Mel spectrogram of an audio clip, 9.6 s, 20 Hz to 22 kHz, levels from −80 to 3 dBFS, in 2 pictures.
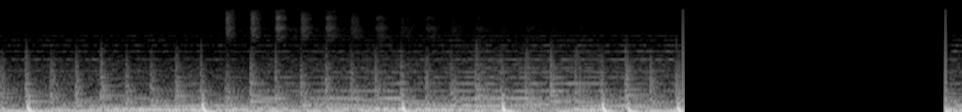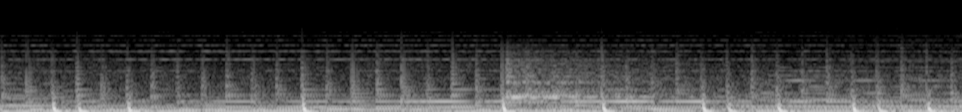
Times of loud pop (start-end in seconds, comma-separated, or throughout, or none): none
